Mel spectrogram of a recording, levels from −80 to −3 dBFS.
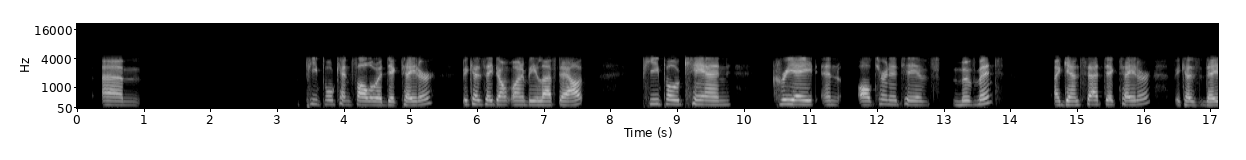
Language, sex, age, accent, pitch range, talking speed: English, female, 50-69, American, 170-215 Hz, 90 wpm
